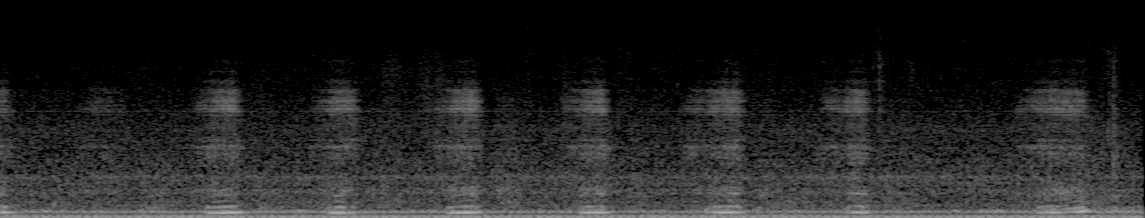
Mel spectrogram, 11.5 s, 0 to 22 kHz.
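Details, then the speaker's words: Dog snoring in the background in a steady rhythm, each breath a soft snorting rumble, about 45 a minute. "no no no if you hear the snoring in the background that's my dog no letting it out he's not dying I swear"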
